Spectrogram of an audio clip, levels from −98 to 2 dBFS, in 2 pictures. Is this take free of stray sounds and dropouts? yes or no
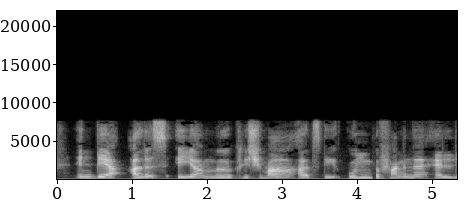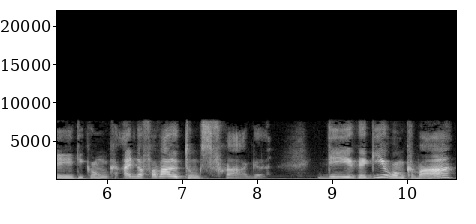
no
